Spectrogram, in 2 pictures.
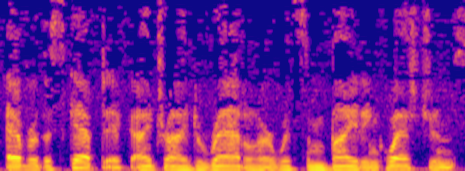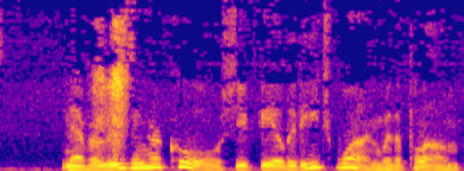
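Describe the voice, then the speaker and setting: A man's voice: medium pitch, moderate pace, warm tone, slight background noise. A man reading a memoir aloud as scripted narration, in a dull lo-fi recording. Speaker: reader of a book.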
